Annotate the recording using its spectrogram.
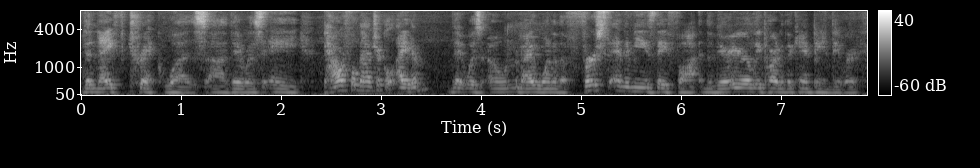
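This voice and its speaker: Relaxed man chatting on a podcast, off-mic. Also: mid-range voice, fairly quick, hardly any pauses. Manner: relaxed, explanatory, with fillers. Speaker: podcast co-host. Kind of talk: casual chat about tabletop game characters. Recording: distant mic with faint background noise.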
